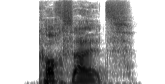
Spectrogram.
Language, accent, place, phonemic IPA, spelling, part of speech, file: German, Germany, Berlin, /ˈkɔχˌzalt͡s/, Kochsalz, noun, De-Kochsalz.ogg
- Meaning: common salt (sodium chloride); table salt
